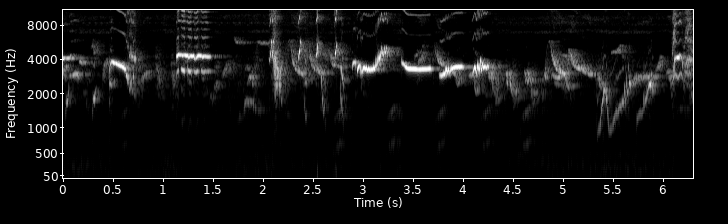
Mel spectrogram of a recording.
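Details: Oriental magpie-robin singing to prompt lazy birds to sing: a fast trill, then loud clear whistles, scratchy notes and a long pure whistle, ending with a downward-sweeping slur, all high and varied.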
